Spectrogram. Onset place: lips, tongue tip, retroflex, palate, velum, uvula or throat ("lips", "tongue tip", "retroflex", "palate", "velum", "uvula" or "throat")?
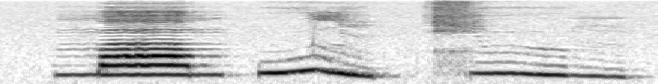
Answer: lips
